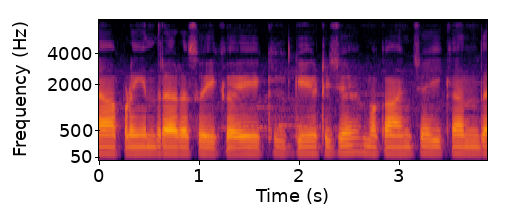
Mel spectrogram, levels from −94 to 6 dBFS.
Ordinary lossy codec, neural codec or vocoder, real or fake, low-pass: none; none; real; 7.2 kHz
